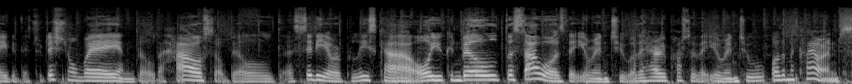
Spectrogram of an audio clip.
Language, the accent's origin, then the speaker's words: English; Denmark; growing up in Denmark, it is just such a big part of our Danish culture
